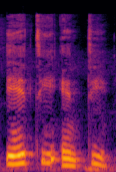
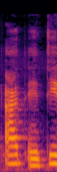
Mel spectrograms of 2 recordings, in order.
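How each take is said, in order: First: "A T and T" spelt out as ay-tee-and-tee; correct pronunciation. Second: "at and T" with at said as one short word; wrong pronunciation. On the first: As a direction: give A and T their letter names in A T and T. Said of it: "It's A T and T". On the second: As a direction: read the letters in at and T as the word "at". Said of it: "they will laugh at you". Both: Retold or imitated.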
